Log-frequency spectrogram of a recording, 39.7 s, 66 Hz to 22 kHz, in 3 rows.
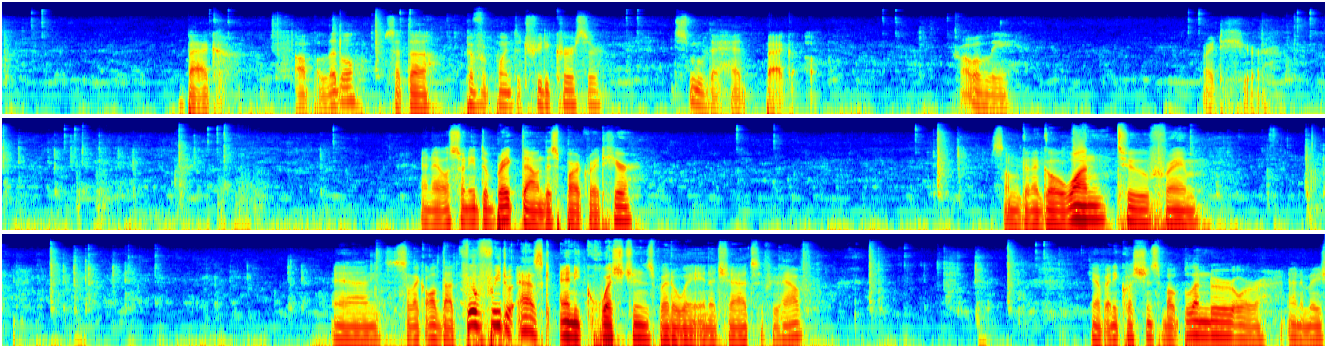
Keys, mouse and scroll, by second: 0.2 click, 0.8 r, 2.0 right click, 3.2 ., 3.9 click, 5.4 r, 6.2 right click, 6.6 r, 8.7 right click, 9.7 r, 11.8 click, 12.9 click, 13.2-16.3 typing, 13.8-14.2 drag, 15.2 click, 16.5-20.5 drag, 20.9-22.3 drag, 26.2 Home, 27.1 ctrl+s, 27.5 Tab, 27.8 shift+middle click, 28.4 q, 28.7 a, 29.3 Tab, 30.0 a, 31.5 click, 36.1 ., 36.7 click, 37.8 r.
